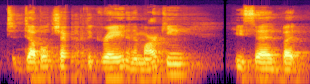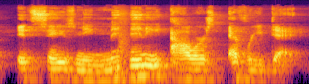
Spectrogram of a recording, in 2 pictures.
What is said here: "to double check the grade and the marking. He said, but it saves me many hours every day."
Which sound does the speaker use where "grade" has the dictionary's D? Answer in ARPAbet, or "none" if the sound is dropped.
D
